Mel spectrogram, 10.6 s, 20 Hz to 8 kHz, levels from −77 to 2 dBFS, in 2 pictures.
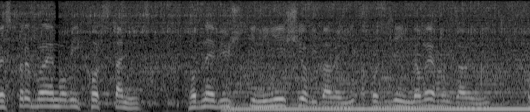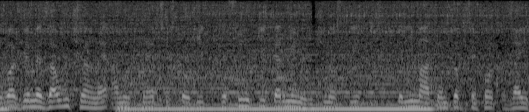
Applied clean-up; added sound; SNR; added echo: none; Engine / Domestic sounds, home sounds + Water tap, faucet; -1 dB; none.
